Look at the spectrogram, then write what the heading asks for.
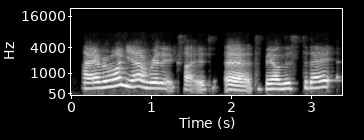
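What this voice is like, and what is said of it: English accent. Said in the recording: “from England. Which I guess explains the accent.”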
